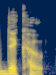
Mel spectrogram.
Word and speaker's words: Des Cotes: My last name is Des Cotes. 2 words, 2 S's that are silent.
